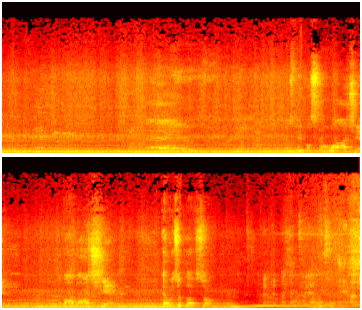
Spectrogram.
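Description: Drums pound steadily.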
